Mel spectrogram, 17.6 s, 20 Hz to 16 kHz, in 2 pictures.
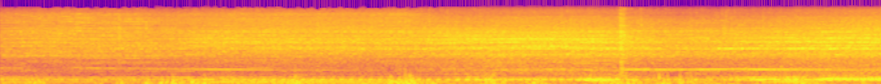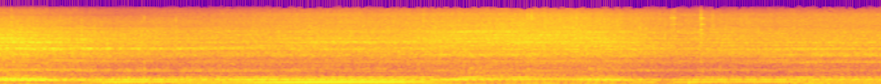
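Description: Off-road 4x4's engine running under load, its pitch rising and falling as the throttle is worked.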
